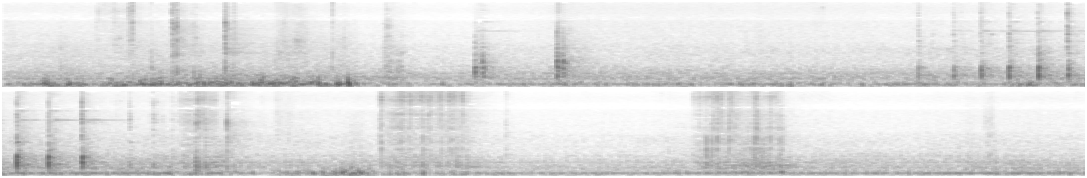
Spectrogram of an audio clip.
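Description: Metal rods and a stainless steel grill basket clinking and knocking as they are set in place, then a quick run of sharp taps about halfway through. Two short crackling bursts of a stick welder near the end as the rod is tack-welded to the grill.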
